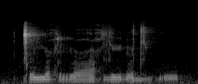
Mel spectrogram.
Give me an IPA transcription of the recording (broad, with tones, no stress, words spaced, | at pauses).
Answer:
ǀə˦nɵ˦ħ rɵ˦ ʕə˦ħ ze˦ɗʌ˨dʲə˨ɡ͡bɵ˨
